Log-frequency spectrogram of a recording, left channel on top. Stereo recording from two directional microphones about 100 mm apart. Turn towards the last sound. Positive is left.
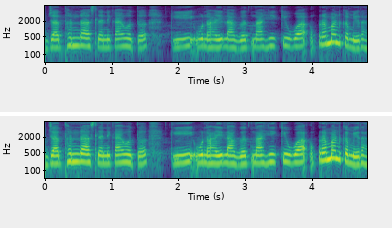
turn(degrees=-35)  # may be behind; listen again after turning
